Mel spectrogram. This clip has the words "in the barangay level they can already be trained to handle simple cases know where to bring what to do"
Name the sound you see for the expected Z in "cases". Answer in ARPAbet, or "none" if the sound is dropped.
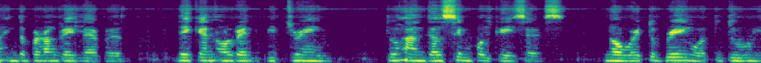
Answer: S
